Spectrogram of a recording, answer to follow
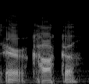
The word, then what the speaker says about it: Aarakocra: I don't know how to pronounce his race. Aarakocra. It's Aarakocra.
